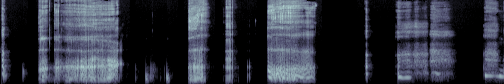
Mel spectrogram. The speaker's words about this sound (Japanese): ごめんなさい。精液臭い、汚いゲップ出ちゃいました。すみません、お耳汚しを。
